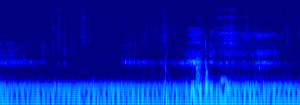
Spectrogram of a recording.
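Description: Faint rustling and rubbing of folded paper being handled and fitted together by hand, with a few small ticks, over a steady low hum.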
